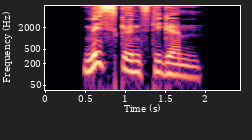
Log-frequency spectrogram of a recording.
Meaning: strong dative masculine/neuter singular of missgünstig
- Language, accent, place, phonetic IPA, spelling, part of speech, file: German, Germany, Berlin, [ˈmɪsˌɡʏnstɪɡəm], missgünstigem, adjective, De-missgünstigem.ogg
